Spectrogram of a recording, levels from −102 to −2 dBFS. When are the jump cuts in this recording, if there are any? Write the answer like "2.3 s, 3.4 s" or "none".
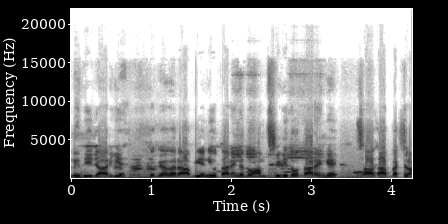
none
